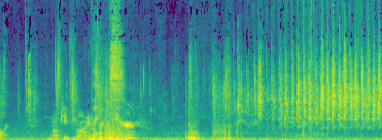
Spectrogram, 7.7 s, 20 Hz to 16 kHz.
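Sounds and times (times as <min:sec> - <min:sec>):
dice rattling: 0:00.3 - 0:01.9, 0:04.2 - 0:07.6
speech: 0:01.0 - 0:02.9.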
